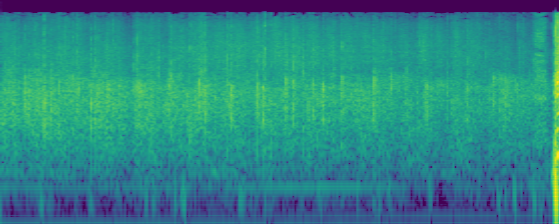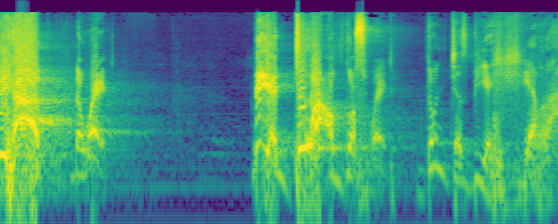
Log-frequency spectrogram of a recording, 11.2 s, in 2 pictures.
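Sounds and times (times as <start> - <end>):
audience applause: 0.0 - 5.5
speech: 5.6 - 6.8, 8.2 - 11.1.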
